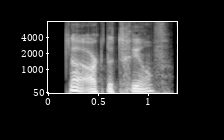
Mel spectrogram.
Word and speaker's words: Arc de Triomphe: I had, I saw a photo around New Year's of, I think it was the Eiffel Tower or the Arc de Triomphe. I said that right. – Arc de Triomphe.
